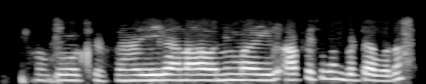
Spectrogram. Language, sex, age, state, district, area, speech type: Kannada, male, 30-45, Karnataka, Raichur, rural, conversation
